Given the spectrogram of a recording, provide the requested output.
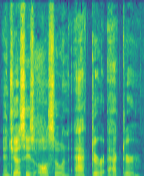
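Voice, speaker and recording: A man's voice: on the high side, moderate pace, slightly rough. A man hosting a live podcast in a casual, conversational way as the game master.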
